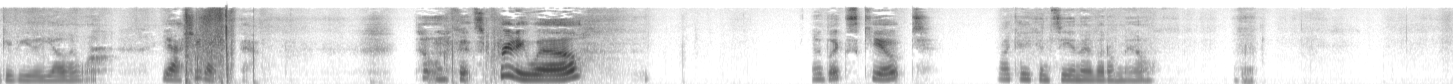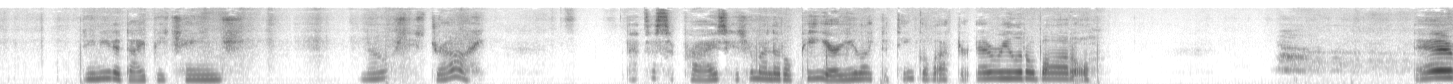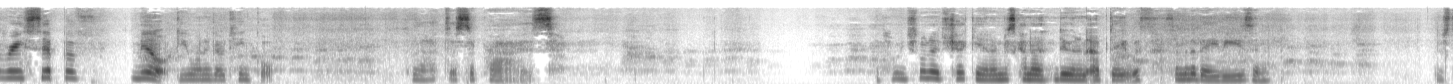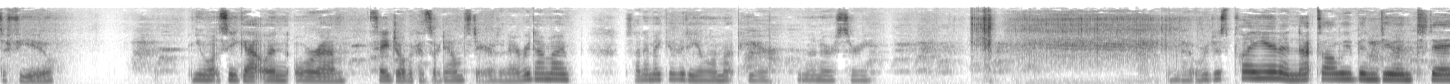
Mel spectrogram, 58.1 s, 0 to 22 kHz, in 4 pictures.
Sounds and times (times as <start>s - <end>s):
Speech: 0.0s - 1.0s, 1.6s - 2.6s, 4.2s - 5.9s, 8.1s - 9.4s, 10.0s - 11.6s, 15.3s - 17.0s, 18.1s - 19.4s, 20.8s - 25.6s, 28.7s - 31.9s, 33.1s - 34.8s, 37.8s - 41.8s, 43.4s - 44.2s, 45.5s - 52.4s, 55.3s - 58.0s
Inside, small room: 0.0s - 58.0s
Dog: 0.9s - 1.2s, 27.3s - 28.7s, 30.7s - 33.0s, 35.2s - 38.0s, 41.8s - 43.0s, 44.9s - 45.5s, 47.0s - 47.6s, 51.0s - 54.0s, 57.2s - 58.0s.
